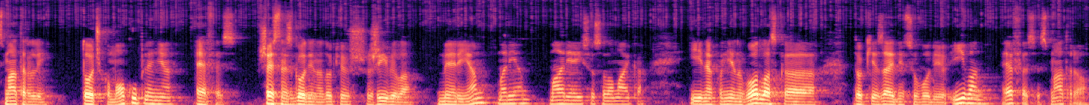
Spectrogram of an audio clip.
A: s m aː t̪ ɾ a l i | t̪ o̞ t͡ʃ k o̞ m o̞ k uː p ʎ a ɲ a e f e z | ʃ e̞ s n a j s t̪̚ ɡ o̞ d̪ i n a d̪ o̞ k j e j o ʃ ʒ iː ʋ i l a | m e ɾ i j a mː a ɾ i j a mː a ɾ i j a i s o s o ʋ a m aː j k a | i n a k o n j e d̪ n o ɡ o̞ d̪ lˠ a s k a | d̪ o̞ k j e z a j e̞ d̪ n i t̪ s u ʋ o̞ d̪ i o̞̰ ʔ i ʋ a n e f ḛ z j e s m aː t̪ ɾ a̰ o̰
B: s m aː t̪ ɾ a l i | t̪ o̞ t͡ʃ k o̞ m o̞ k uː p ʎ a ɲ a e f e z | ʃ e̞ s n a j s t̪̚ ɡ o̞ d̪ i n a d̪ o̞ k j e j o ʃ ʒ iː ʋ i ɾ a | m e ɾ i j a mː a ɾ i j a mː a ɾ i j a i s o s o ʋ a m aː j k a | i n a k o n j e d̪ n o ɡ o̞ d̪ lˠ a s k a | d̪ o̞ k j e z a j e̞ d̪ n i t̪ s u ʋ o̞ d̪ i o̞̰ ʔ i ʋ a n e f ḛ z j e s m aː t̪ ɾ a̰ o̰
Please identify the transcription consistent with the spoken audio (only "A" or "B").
A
